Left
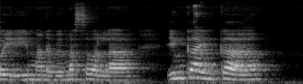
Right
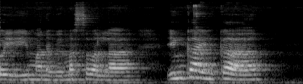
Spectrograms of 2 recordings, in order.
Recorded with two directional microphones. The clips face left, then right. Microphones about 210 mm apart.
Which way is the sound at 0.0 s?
10° left (ahead or behind).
